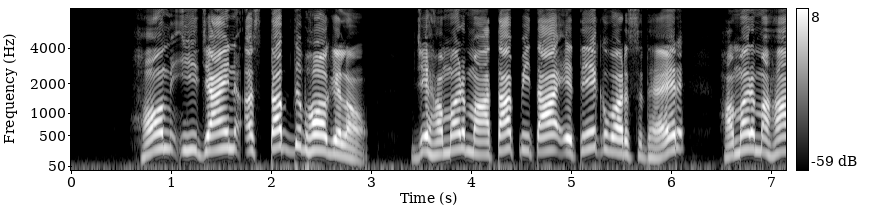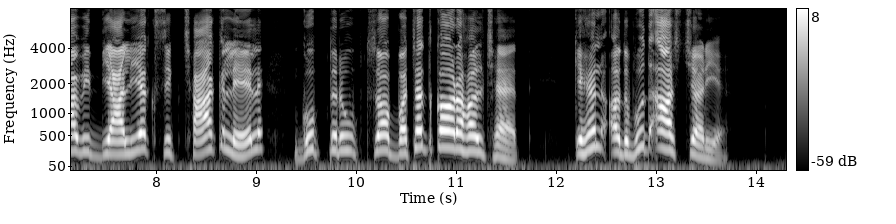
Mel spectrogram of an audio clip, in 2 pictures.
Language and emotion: Maithili, surprised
